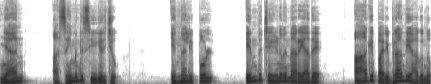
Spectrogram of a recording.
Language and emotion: Malayalam, fearful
